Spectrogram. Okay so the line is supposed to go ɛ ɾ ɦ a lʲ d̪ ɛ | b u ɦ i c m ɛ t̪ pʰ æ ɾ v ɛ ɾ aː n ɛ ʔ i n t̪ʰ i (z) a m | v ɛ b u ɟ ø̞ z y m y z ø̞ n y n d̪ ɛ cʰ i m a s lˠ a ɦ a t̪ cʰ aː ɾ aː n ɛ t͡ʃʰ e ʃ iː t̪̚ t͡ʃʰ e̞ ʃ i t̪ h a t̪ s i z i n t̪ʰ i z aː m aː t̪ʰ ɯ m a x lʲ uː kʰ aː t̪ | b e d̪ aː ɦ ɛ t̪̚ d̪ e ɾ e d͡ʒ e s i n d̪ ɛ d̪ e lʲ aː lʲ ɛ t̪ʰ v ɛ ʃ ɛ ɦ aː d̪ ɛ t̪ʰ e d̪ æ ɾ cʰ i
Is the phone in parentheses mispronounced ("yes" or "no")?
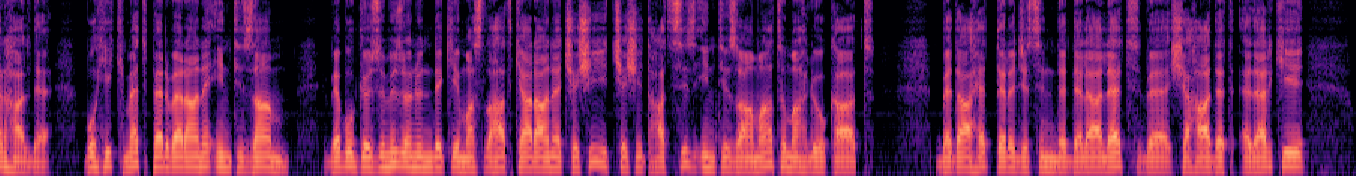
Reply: no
